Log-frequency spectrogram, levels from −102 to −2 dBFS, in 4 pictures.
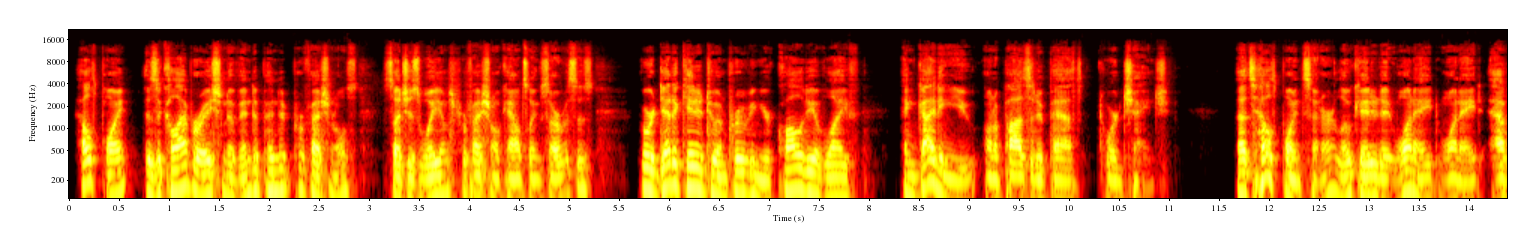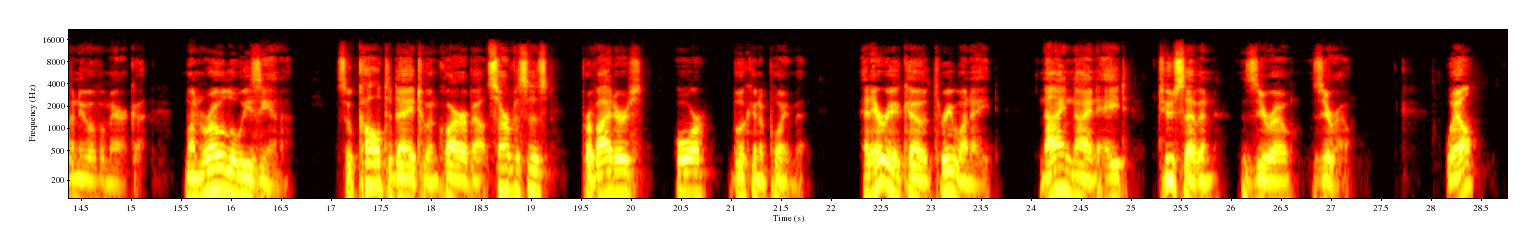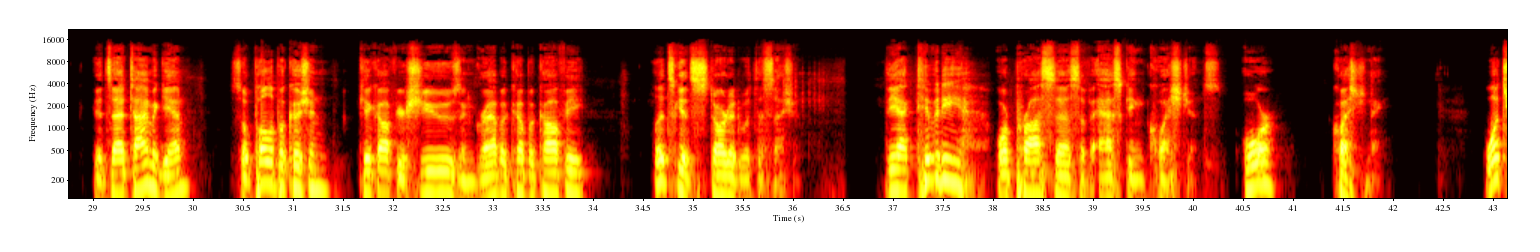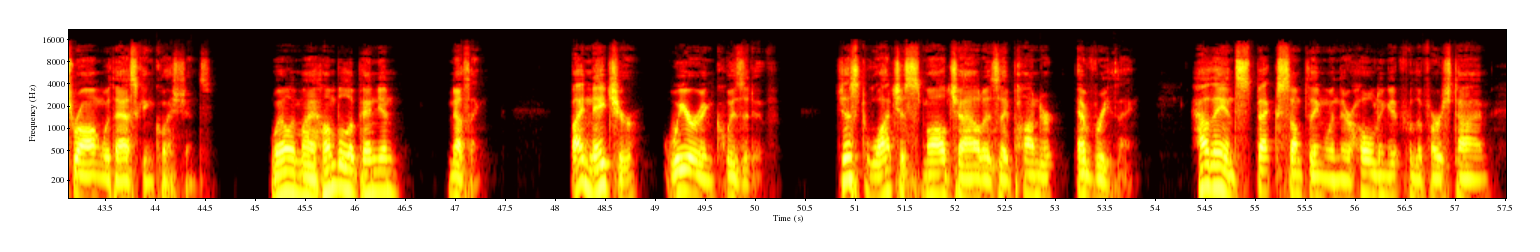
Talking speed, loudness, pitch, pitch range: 140 wpm, -20 LUFS, 115 Hz, 105-130 Hz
